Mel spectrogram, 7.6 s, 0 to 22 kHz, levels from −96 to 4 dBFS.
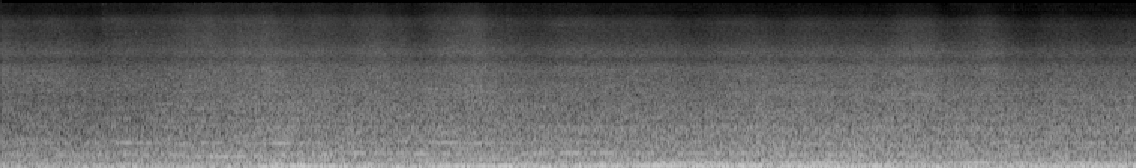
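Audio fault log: No fault is heard anywhere in the audio.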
